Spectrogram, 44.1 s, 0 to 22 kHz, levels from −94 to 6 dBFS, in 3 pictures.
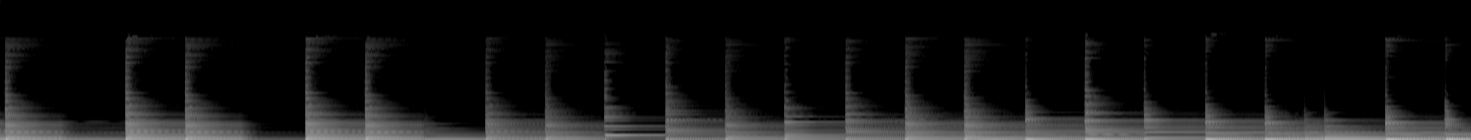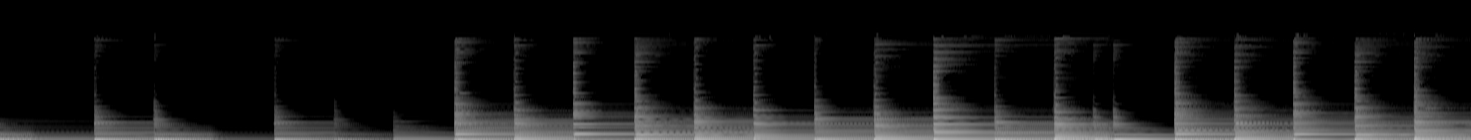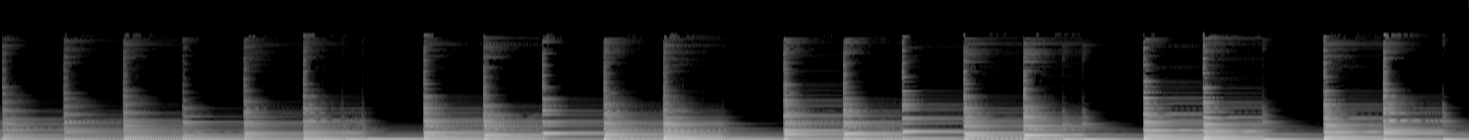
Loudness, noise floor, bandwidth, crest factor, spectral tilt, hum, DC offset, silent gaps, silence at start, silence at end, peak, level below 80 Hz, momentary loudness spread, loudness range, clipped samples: -31 LUFS; -63 dBFS; 16.5 kHz; 22 dB; -6.5 dB/octave; none; under 0.1%; none; 0 s; 0 s; -8 dBFS; -52 dBFS; 20 LU; 15 LU; under 0.1%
